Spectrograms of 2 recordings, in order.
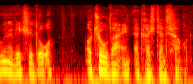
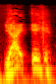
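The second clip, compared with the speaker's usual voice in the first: high, emphatic narrated cry; mild shout of refusal; called out; 6 semitones higher, 3 dB louder than usual. A narrator's reading. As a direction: cry out in protest, pitched up. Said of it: "råbte min onkel".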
